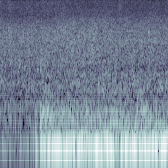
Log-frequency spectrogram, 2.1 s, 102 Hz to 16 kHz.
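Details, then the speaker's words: Off-grid water turbine restarting after the failed dam was repaired: water rushes through with gurgling surges and a "turbine fart" as trapped air burps out. The penstock pipe had completely emptied, and air normally takes about 24 hours to clear. "Well, there's water here, but I think it's a case of getting the air out the pipe because it completely emptied."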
